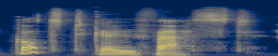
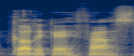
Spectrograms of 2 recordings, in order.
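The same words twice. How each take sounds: First: Every word is carefully and separately enunciated. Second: The words run together quickly and casually. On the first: The speaker calls it wrong. "I enunciate every letter" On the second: The speaker calls it right. "in the style of the character"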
